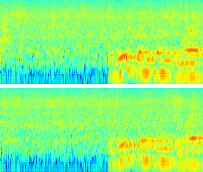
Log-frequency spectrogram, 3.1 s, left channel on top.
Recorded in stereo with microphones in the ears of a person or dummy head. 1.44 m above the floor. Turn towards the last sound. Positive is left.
turn(degrees=40)  # may be behind; listen again after turning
